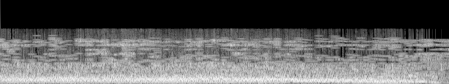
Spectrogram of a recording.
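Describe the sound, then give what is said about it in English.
The engine of an approaching motor launch, filled with men and towing a small boat, drones loudly and steadily, a thick low rumble with a broad churning hiss, holding constant for several seconds before easing slightly at the end. “Leading toward us was a motor launch filled with men, and with a small boat in tow.”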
